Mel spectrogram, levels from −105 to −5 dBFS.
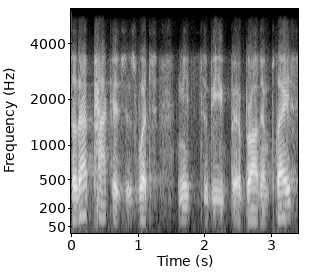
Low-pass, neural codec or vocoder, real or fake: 5.4 kHz; none; real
